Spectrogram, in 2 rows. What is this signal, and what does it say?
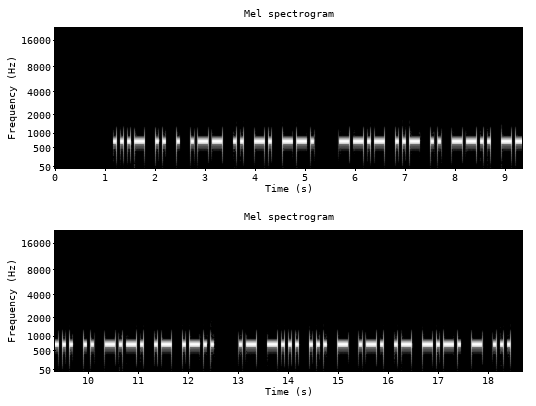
Morse code, heard as a keyed tone, about 17 wpm, 700 Hz. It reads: VIEWING QUIZZICAL ABSTRACTS
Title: Pangram Challenge v2 - 17wpm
